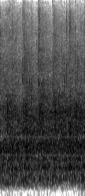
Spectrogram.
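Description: Audience applause at an anniversary celebration for San Francisco staff members, a steady dense wash of clapping held at an even level through the whole short stretch, fairly distant and soft.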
